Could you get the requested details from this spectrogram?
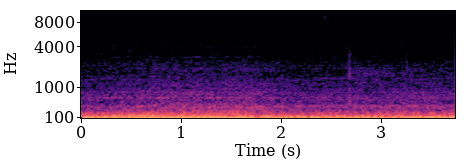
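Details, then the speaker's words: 1975 Cadillac Fleetwood V8 started after installing a battery cut-off switch: deep, steady even rumble at idle with no knocks or misses; runs fine. "Should it work now? Oh yeah, that's what I'm talking about."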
